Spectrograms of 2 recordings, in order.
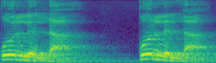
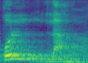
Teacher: تو دو مرتبہ زبان کو لام بولنا پڑتا ہے، لام کے مخرج پہ جانا پڑتا ہے. تو آسانی کے لیے کیا کہ پہلے والے لام کو سائلنٹ، دوسرے والے پہ تشدید ملا کے بول دیا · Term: ادغام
